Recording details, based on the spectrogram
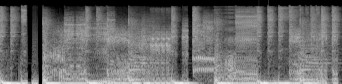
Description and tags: Thank you, enjoy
